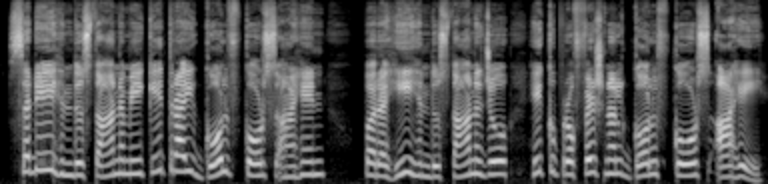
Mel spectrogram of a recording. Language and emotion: Sindhi, neutral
